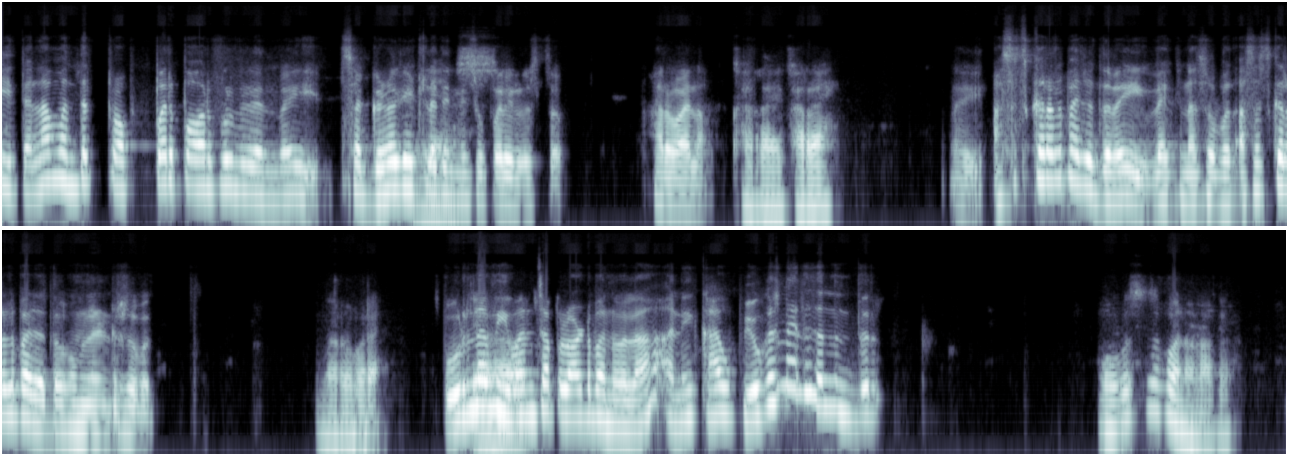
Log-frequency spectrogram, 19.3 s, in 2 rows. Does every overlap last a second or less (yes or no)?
yes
